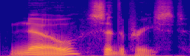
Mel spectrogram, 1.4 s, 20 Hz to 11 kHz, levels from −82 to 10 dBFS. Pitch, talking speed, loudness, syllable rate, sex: 100 Hz, 170 wpm, -16 LUFS, 3.2 syllables/s, male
